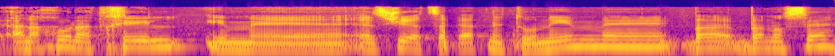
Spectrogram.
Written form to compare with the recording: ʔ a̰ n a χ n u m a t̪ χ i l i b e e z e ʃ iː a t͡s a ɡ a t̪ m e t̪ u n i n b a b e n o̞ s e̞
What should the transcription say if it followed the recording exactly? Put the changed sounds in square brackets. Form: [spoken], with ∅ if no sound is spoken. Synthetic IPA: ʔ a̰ n a χ n u [n] a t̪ χ i l i [m] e e z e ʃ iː a t͡s a ɡ a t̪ [n] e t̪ u n i [m] b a b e n o̞ s e̞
